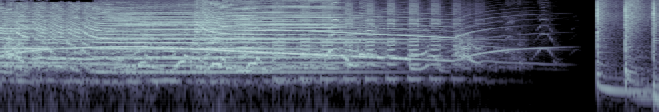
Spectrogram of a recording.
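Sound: air horn blasts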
